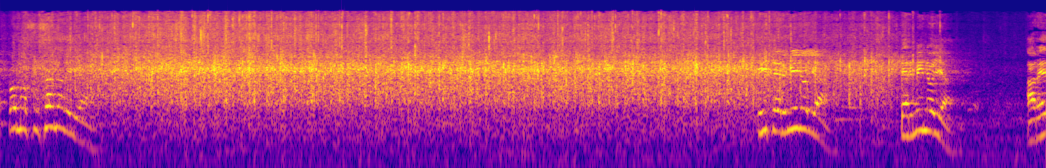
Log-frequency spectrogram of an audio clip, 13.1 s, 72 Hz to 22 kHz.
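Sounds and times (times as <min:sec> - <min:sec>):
audience applauding: 0:00.2 - 0:12.0.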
